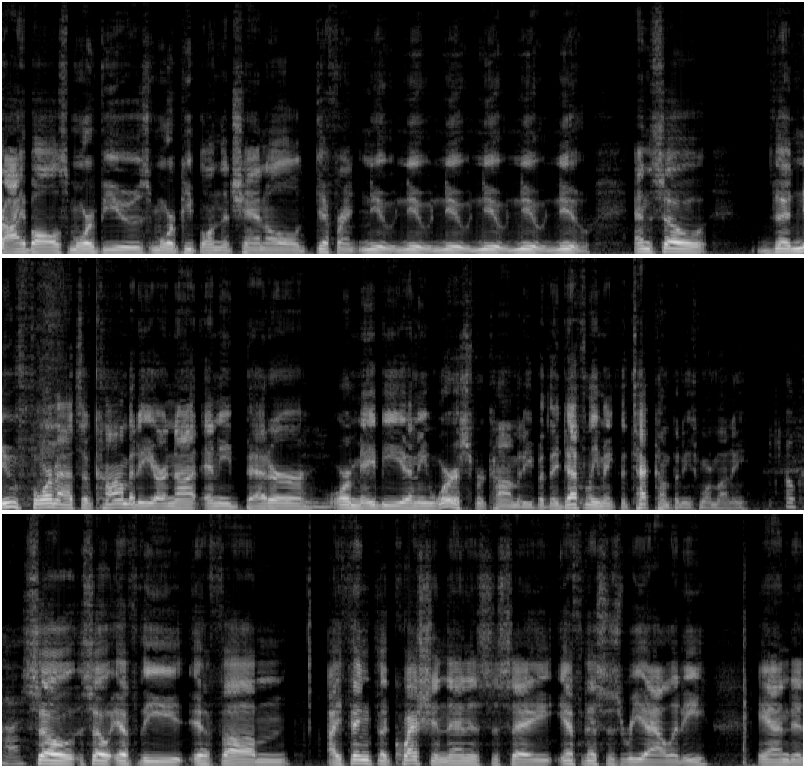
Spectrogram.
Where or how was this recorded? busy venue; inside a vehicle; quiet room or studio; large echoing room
inside a vehicle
